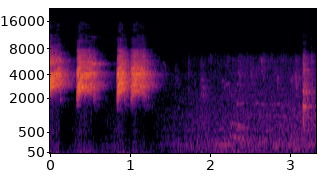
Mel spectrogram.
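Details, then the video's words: Black francolin (kala teetar) calling: a burst of loud, harsh, rasping notes in quick succession, the later ones doubled, then a quieter stretch with faint calls and a low hum in the background. "Kala Teetar Nawab Black Francolin Calling"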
